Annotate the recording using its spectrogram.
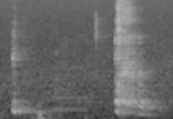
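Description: A person coughing twice, the second cough about a second and a quarter after the first, louder and longer.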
